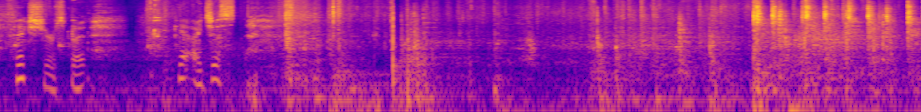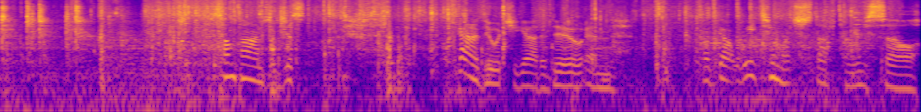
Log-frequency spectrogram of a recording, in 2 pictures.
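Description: Plastic wrap crinkles as it is handled.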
